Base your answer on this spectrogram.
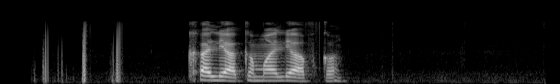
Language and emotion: Russian, angry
